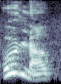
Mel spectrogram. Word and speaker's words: Urlaub: U-R-L-A-U-B, and the stress is on the first syllable. That is the German word for holiday or vacation. Take note, the B at the end of the word is pronounced as P. So, Urlaub.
